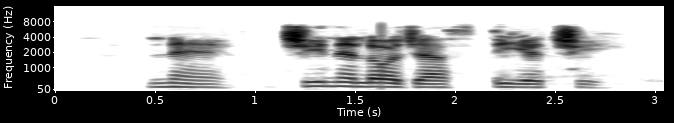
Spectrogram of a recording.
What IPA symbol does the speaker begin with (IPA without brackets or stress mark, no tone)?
n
